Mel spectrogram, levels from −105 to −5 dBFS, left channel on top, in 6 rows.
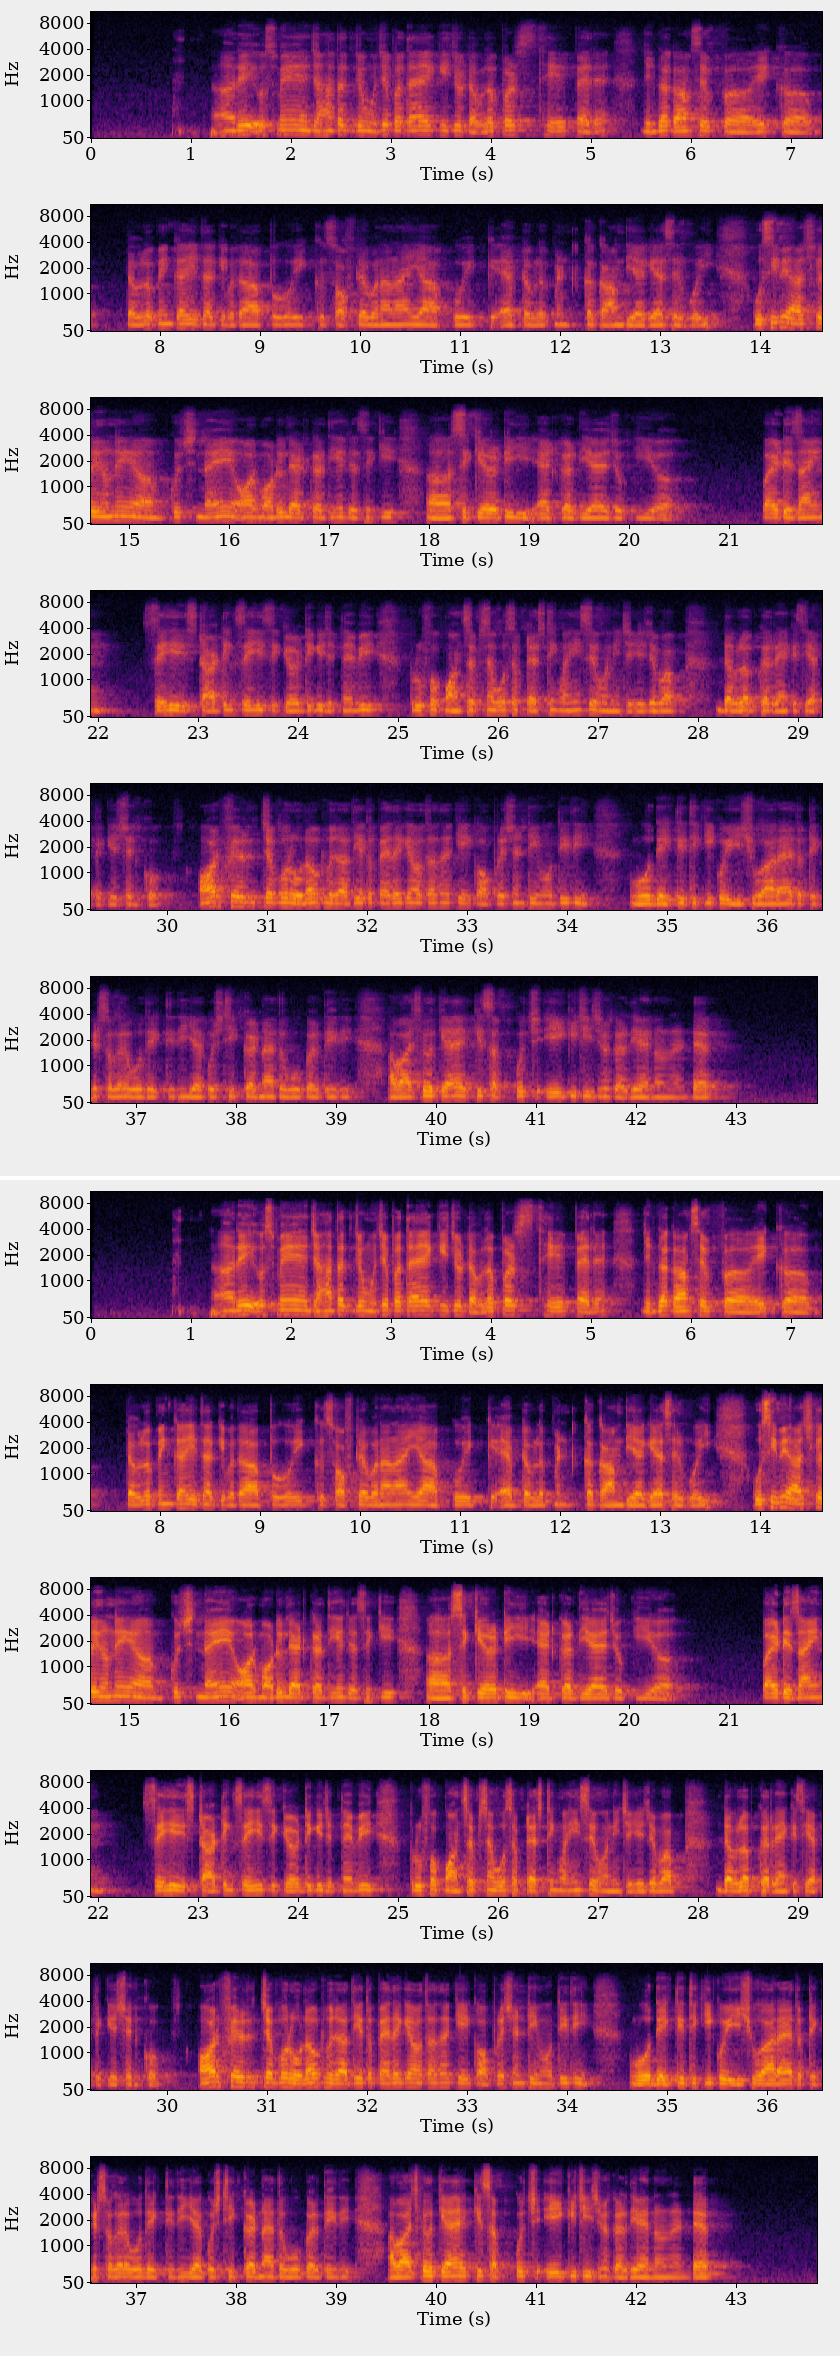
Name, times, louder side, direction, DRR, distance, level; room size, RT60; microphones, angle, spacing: voice 1, 1.2-7.3 7.7-20.5 21.3-22.1 22.5-29.9 30.3-42.7, right 3 dB, 85° right, 11 dB, 1.7 m, -32 dB
26.0 x 20.5 x 7.0 m, 0.70 s
head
